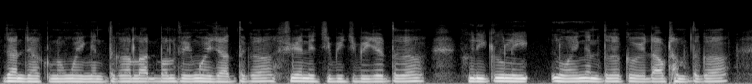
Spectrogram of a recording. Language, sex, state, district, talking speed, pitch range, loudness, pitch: Wancho, male, Arunachal Pradesh, Longding, 190 wpm, 135-140 Hz, -12 LUFS, 135 Hz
